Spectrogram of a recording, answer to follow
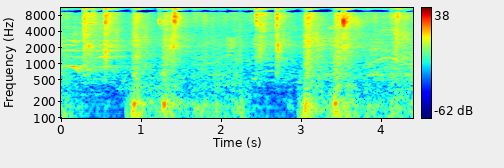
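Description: Two pairs of heavy, dull thuds, the blows in each pair about half a second apart and the pairs about two seconds apart, over a steady murmur of voices in a large gym.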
